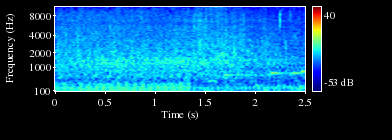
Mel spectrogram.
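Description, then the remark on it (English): A tour boat engine drones steadily on the water, a loud low rumble with harmonic hum that shifts slightly in pitch partway through, with no voices over it. “The only thing I'm formally qualified to do is drive this boat.”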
